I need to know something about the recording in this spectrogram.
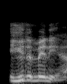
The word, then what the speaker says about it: eudaimonia: So eudaimonia, I'll spell it for you.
